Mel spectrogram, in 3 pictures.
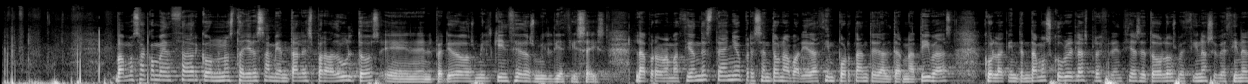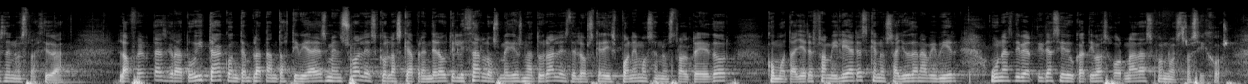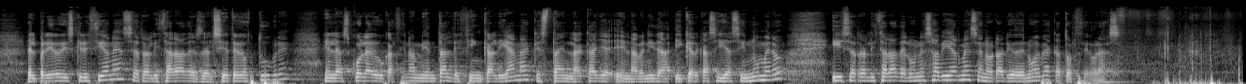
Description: Audio - Noelia Posse (Concejala de Medio Ambiente y Servicios Generales) Sobre Talleres Medio Ambientales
